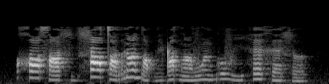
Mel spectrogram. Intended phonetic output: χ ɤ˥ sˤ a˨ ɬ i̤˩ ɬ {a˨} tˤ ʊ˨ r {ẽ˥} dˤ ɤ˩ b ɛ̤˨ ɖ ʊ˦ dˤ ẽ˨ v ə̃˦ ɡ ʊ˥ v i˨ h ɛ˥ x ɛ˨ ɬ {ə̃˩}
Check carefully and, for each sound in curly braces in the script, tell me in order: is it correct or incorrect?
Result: incorrect: a˥, correct, incorrect: ə˩

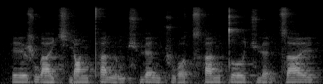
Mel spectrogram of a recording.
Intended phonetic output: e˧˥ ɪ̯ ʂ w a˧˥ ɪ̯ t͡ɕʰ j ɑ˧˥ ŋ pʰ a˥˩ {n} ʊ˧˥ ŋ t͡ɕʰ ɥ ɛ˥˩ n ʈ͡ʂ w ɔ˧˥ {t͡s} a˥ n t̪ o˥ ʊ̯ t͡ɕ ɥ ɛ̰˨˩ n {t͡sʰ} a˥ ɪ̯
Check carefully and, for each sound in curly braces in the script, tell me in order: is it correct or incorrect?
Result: correct, incorrect: t͡sʰ, incorrect: t͡s

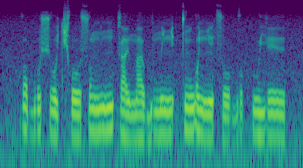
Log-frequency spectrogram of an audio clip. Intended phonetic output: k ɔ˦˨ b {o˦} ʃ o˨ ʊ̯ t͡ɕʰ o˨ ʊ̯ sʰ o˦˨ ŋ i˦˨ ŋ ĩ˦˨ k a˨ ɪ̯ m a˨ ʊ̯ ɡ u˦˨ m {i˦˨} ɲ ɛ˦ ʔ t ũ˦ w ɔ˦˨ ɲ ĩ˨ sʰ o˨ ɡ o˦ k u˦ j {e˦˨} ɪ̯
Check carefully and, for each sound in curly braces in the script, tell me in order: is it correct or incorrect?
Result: correct, correct, incorrect: e˦

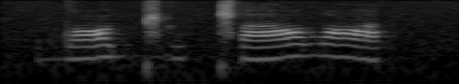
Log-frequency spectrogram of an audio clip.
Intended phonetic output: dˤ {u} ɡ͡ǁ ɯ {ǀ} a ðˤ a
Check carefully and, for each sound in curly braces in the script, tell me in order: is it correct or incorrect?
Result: correct, incorrect: ǁ

